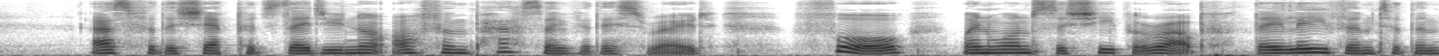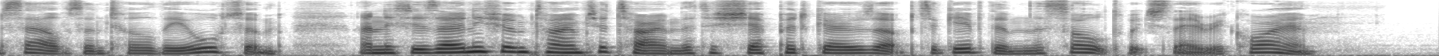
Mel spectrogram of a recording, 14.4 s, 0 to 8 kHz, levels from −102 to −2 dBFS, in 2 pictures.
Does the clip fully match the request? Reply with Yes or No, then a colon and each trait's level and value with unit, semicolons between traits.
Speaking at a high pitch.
No: medium, 170 Hz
